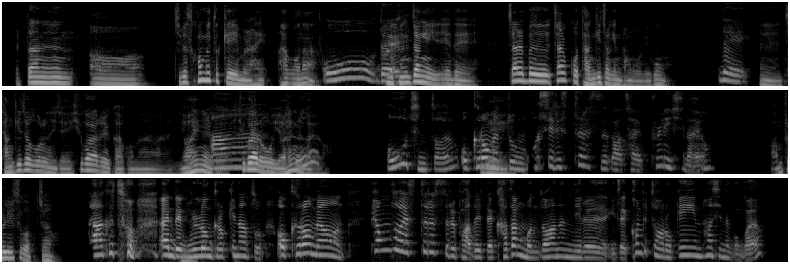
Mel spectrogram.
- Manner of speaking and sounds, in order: tapping; laughing while speaking: "그쵸"
- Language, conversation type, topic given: Korean, unstructured, 직장에서 스트레스를 어떻게 관리하시나요?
